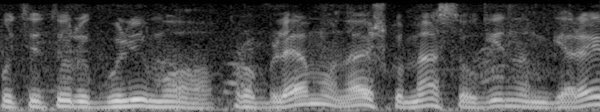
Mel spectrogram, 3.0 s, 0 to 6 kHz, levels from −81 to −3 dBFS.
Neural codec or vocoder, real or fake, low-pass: none; real; 5.4 kHz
